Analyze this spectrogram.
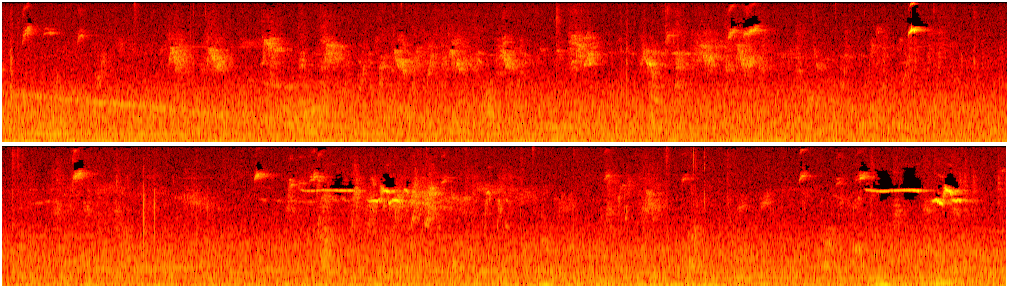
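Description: Small finches at a seed feeder chirping and twittering: a scatter of short, high chirps throughout, with one sharp, loud chirp about nine seconds in and busier bursts of calls near the middle and near the end.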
